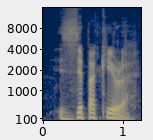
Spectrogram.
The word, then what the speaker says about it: Zipaquirá: Is it Zipaquirá? – Yeah, exactly.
